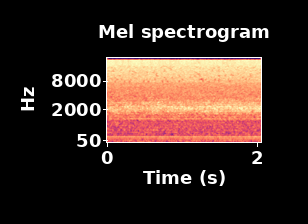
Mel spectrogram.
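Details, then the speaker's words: Grundig 2030 AM/FM tube radio powered at about 112 V during tuning capacitor work: steady low drone with a buzzy edge over faint hiss; a loud mains hum not noticed before. "Quite a hum. I hadn't noticed that before."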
